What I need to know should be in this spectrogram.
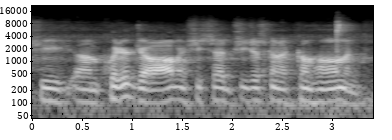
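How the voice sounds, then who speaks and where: Moderate-paced speech with audible room echo and noticeable background noise. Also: man. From United States. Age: 60s. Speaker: stroke survivor vlogger. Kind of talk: personal story to camera. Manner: halting; casual.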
